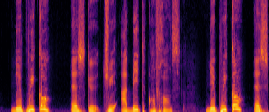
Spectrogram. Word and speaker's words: habites: This H is silent, okay?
